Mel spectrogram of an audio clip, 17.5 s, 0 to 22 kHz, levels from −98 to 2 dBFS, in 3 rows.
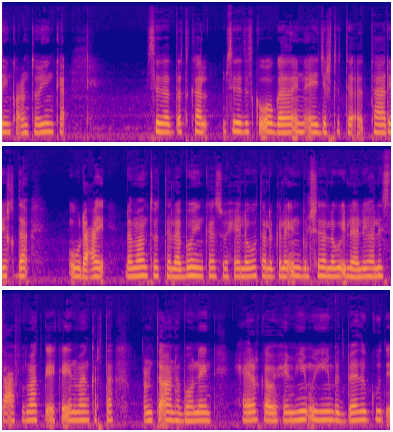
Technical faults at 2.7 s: none

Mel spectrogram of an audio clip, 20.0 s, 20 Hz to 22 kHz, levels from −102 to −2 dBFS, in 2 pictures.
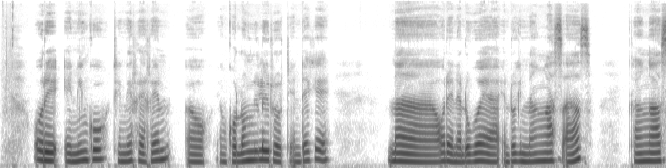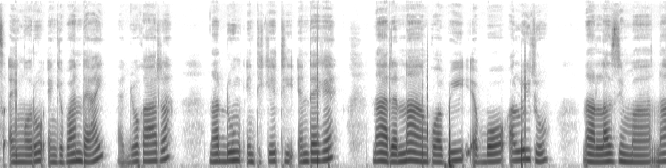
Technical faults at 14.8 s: loud pop

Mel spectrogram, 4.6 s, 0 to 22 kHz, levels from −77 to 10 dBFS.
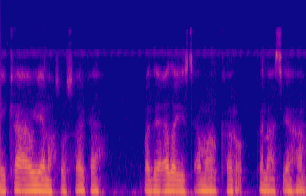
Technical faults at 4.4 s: MP2 compression

